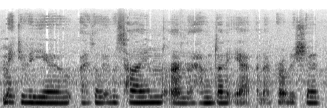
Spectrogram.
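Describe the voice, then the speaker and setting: Bunged-up young woman, flat voice. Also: mid-range voice, fast talker, background noise. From United Kingdom. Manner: rambling, many ums and restarts, coughs and clears throat. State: congested with a cold. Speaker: vlogger. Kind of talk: casual storytelling to camera.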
